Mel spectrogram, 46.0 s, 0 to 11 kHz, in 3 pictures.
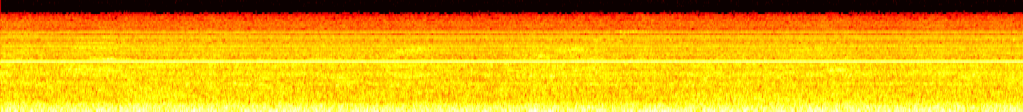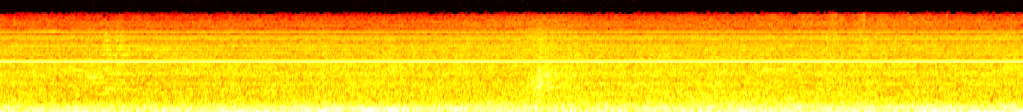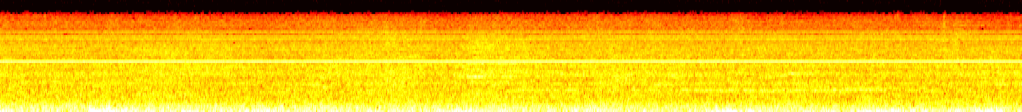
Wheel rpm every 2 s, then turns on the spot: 0, 0, 0, 0, 0, 0, 0, 0, 0, 0, 0, 0, 0, 0, 0, 0, 0, 0, 0, 0, 0, 0, 0.
none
